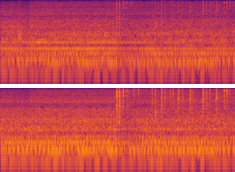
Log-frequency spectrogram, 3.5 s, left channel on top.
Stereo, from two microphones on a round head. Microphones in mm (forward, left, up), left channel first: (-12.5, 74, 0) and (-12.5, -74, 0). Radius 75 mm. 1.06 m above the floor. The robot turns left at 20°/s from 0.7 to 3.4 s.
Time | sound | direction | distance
1.7 | crushing | 85° right | 2.5 m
